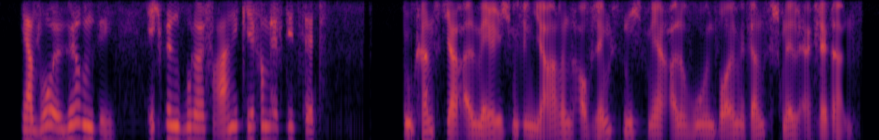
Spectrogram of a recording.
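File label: SPR 1200 short, German speech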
